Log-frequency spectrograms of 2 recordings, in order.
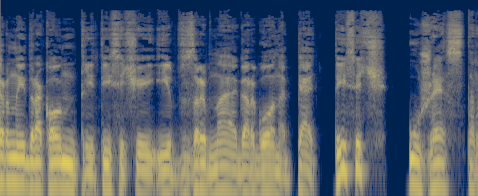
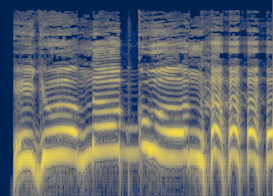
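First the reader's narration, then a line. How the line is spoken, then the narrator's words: Yelling. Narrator (Russian): вопила Светка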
